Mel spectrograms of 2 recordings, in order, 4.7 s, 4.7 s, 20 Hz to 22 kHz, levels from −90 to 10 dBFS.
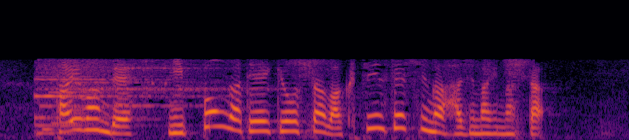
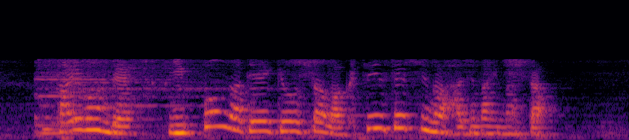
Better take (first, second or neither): first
